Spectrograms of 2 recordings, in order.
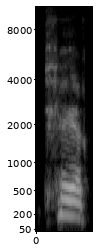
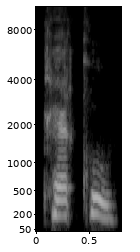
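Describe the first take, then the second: First: It ends on a lip-rounded k, no vowel. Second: An extra vowel sound follows the final k. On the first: The speaker calls it right. "It's tek. ... you purse your lips around the K" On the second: The speaker calls it wrong. "I don't want to hear teku"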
